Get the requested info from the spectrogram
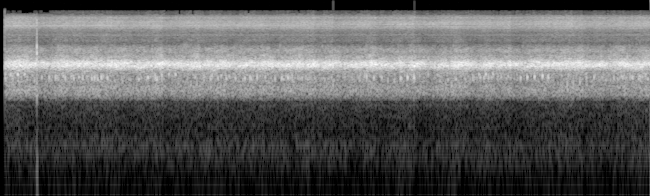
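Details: Dense frog chorus in rice paddies filled by the previous day's rain, irrigation channels still dry; a continuous high, shrill trilling wall of many overlapping callers with a steady pulsing texture and one brief click near the start.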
